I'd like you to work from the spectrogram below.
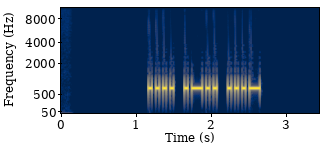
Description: Morse code, heard as a keyed tone, about 25 wpm, 700 Hz. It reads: HLV
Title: USA Call Sign Postfixes - 3 Letters 25wpm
